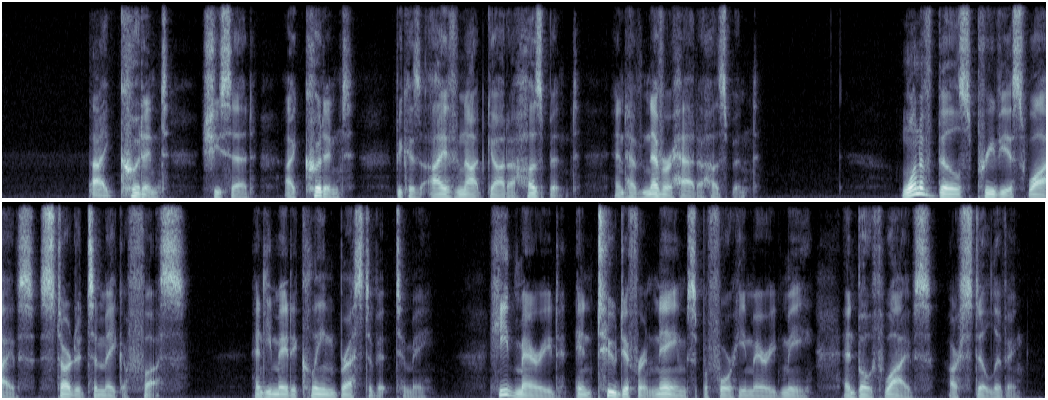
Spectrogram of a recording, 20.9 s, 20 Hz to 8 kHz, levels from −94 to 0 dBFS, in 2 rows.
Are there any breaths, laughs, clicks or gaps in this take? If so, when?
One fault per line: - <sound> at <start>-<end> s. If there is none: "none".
none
